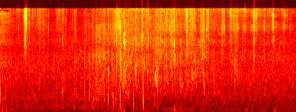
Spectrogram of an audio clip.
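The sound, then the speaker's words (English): Benny, a retriever, takes a sip from a small creek in a forest and tramps through shallow stream mud, with irregular wet squelching steps and soft lapping or trickling water sounds throughout, fairly quiet with a few sharper splashes. “He's tramping around in the mud.”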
